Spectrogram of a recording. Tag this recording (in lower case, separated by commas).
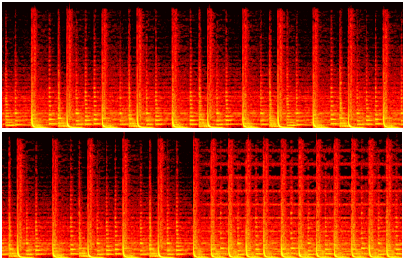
music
